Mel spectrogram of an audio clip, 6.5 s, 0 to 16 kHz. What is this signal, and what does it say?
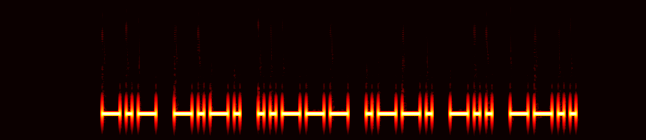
Morse code, heard as a keyed tone, about 20 wpm, 700 Hz. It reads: KC2PDZ
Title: USA Call Signs - 6 Characters - Repeated 3x - 20wpm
